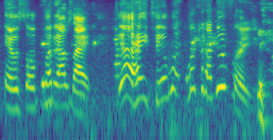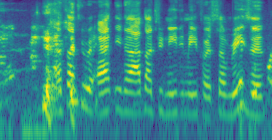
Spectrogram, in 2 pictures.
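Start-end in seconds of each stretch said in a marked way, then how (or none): 1.5-3.2 bright, high and quick, unaware of the news; imitating his own chipper hello; cheery phone greeting. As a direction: answer the call all sunny and eager.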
